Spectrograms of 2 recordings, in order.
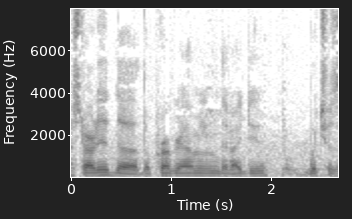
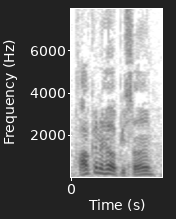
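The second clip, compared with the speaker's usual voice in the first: retold store clerk; 7 semitones higher, 5 dB louder than usual. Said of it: "Just like that".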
